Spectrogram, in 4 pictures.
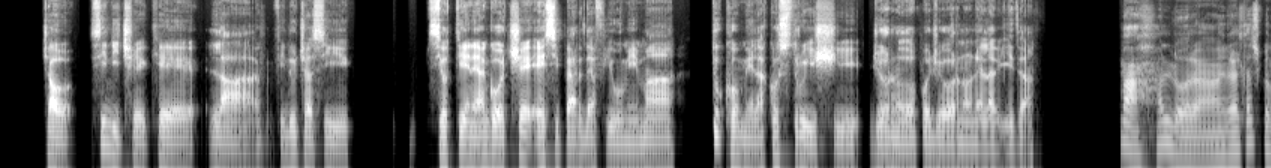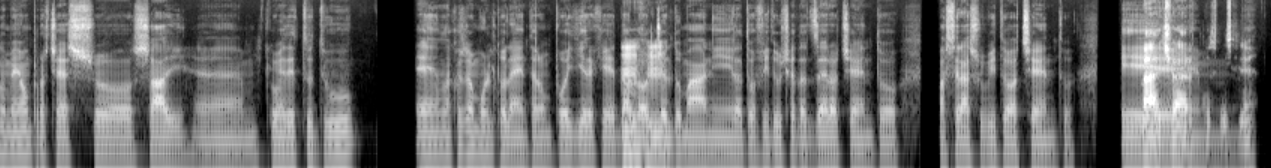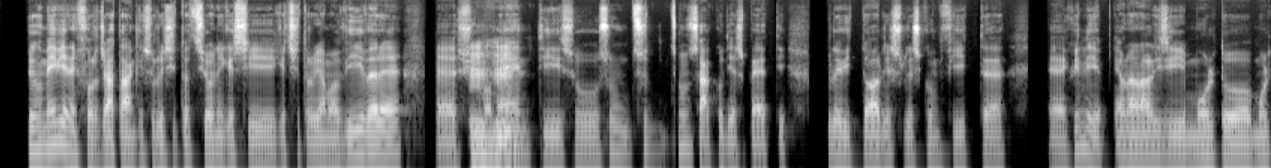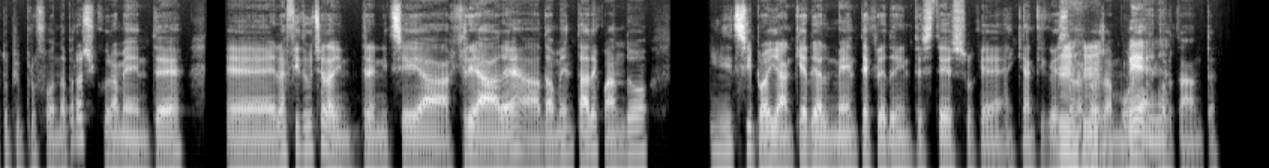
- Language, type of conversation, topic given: Italian, podcast, Come costruisci la fiducia in te stesso, giorno dopo giorno?
- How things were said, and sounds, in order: tapping; sigh; unintelligible speech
